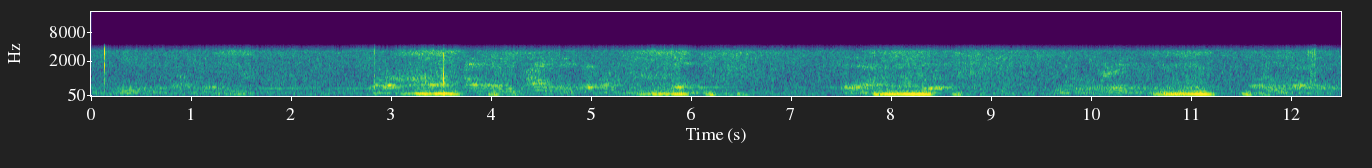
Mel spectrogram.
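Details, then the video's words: Female yellow Labrador Retriever snoring in her sleep: deep, rasping, low-pitched snores that come in slow, regular bursts about every two to three seconds, with quieter breathing between them. "Snoring yellow lab"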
